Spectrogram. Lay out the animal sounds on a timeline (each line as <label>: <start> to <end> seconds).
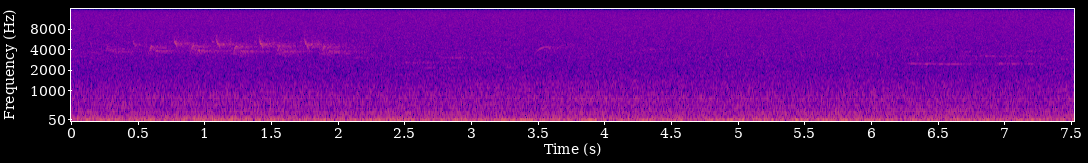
Ovenbird (Seiurus aurocapilla): 0.3 to 2.1 seconds
Hermit Thrush (Catharus guttatus): 2.4 to 3.2 seconds
Hermit Thrush (Catharus guttatus): 6.2 to 7.5 seconds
